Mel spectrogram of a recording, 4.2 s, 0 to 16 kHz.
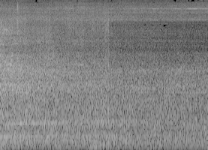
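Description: Ten-car Bombardier M7 electric multiple-unit train pulling away from the platform, its running noise fading steadily as it moves off.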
